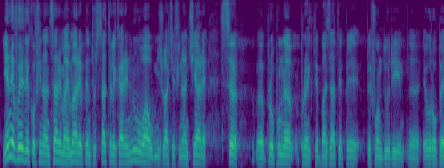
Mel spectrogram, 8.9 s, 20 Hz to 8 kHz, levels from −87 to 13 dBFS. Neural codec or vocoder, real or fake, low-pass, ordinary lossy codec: codec, 16 kHz, 4 kbps, X-Codec, WavLM features, trained on Multilingual LibriSpeech; fake; none; none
